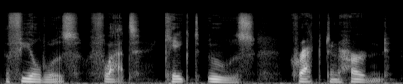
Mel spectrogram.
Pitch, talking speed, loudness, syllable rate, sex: 115 Hz, 135 wpm, -22 LUFS, 4.3 syllables/s, male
